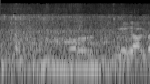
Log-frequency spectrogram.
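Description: A person talking indistinctly over a steady low engine hum of passing road traffic.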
